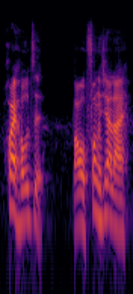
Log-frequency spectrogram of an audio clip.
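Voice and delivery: high, loud cry for help; shouting. A narrator's reading. Boy thrown between monkeys, loud high shout. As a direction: yell it high and loud while being tossed. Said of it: "毛利大叫".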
